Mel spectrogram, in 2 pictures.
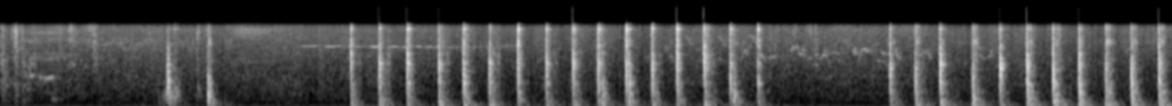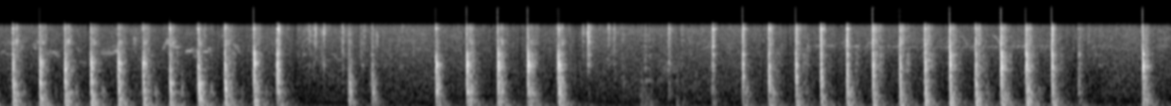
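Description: Small hewing hatchet chopping into a wooden snath grip: quick, sharp strokes about three a second, in runs of several seconds with short pauses between.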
